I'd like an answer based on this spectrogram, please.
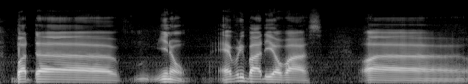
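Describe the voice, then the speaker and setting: A man talks in an Italian accent with ordinary pitch variation. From Italy. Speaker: helicopter company owner and engineer. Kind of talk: interview. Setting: live at a hobby event. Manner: halting, many fillers.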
